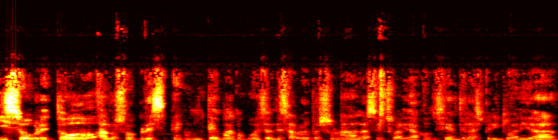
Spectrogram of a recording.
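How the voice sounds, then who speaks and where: A man with a medium pitch talks fairly quickly, leaving hardly any pauses and using ordinary pitch variation. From Spain, Valencia area. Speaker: men's coach and therapist. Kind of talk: interview.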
